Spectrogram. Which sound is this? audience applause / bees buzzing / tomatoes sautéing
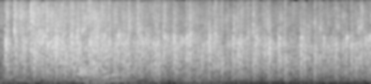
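audience applause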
